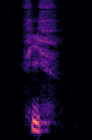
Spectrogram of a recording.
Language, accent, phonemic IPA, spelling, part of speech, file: French, France, /fif/, fif, noun, LL-Q150 (fra)-fif.wav
- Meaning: an effeminate male homosexual; poof; faggot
